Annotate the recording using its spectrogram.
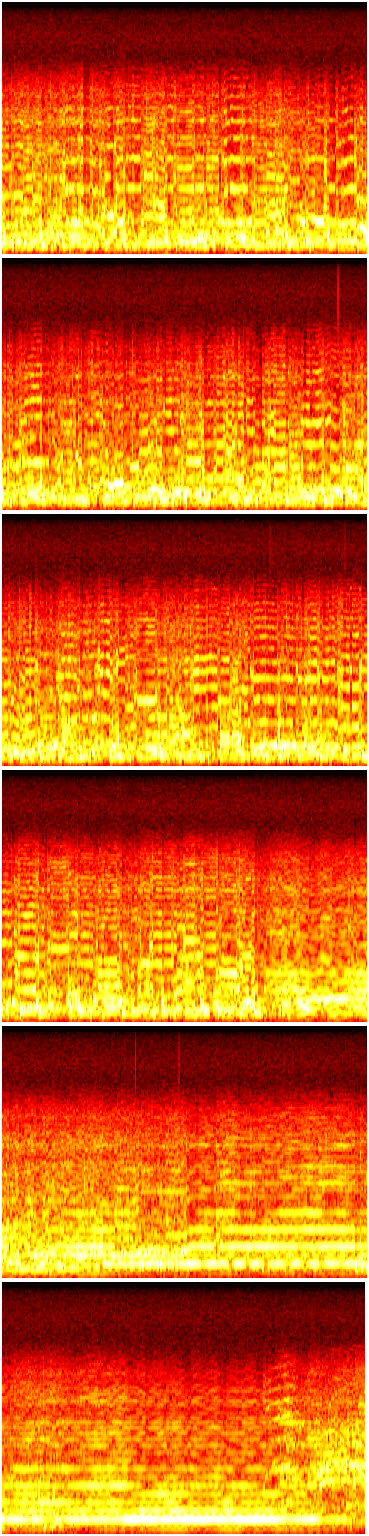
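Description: Hardcore punk band playing live, distorted electric guitar to the fore, on a lo-fi recording with little bass. About two-thirds of the way in, the fast riffing gives way to a held chord left ringing.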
